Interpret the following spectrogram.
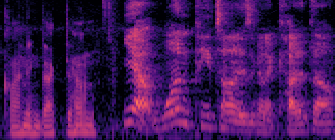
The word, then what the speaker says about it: piton: Could I use my payton? I think that's how you pronounce it. The little things you stick into the wall that helps climbers. It's a piton.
